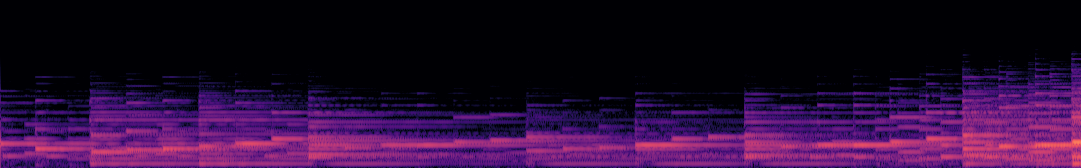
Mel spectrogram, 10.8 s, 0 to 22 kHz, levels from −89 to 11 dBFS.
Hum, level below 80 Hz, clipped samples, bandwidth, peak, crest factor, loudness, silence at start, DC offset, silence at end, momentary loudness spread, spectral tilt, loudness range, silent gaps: none; -68 dBFS; under 0.1%; 5.4 kHz; -10 dBFS; 24 dB; -34 LUFS; 0 s; under 0.1%; 0 s; 12 LU; -7 dB/octave; 7 LU; none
